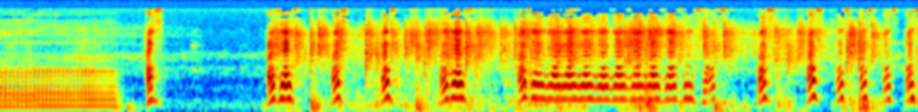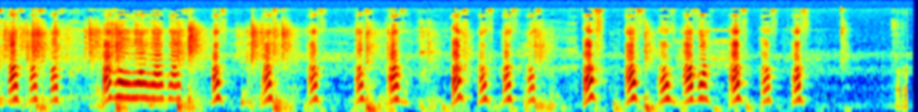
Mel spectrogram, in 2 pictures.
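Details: A cat that loves to play gives short, harsh, bark-like calls mixed with drawn-out yowling cries while fooling around.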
